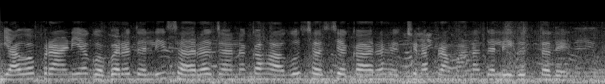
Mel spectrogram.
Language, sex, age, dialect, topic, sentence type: Kannada, female, 36-40, Central, agriculture, question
